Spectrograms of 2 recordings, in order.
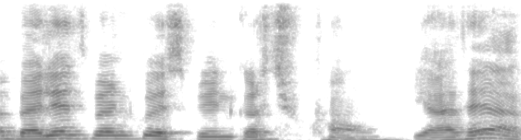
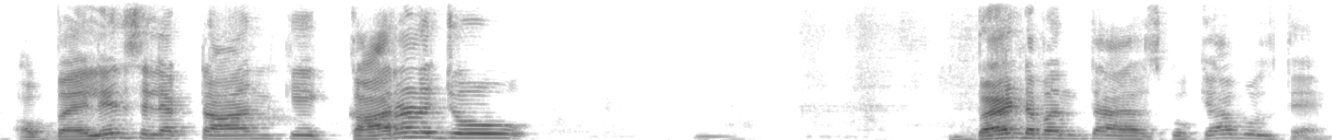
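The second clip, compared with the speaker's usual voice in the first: higher and louder, pressing for the answer; loud quiz question; 6 semitones higher, 10 dB louder than usual. Real, not acted. Teacher to students, demanding the answer loudly. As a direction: call the question out to the whole class.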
